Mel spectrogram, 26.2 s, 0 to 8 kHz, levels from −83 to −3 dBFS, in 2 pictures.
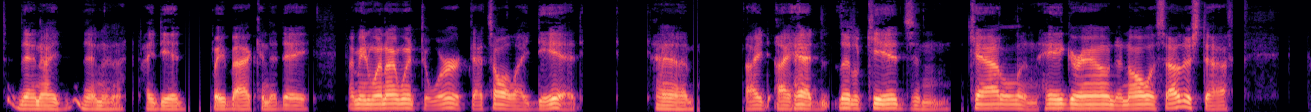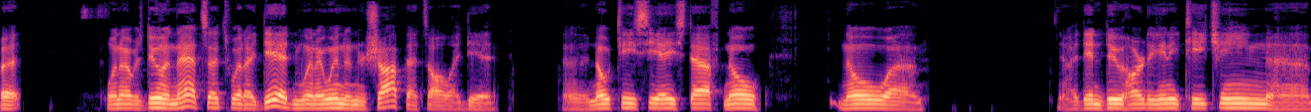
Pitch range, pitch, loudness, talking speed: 95-115 Hz, 110 Hz, -17 LUFS, 180 wpm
